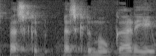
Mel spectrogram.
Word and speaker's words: Passamaquoddy: The Passamaquoddy tribe, in my language, it's Passamaquoddy, which is pronounced, that's the way it's pronounced in my language, and it means people who spear pollock.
